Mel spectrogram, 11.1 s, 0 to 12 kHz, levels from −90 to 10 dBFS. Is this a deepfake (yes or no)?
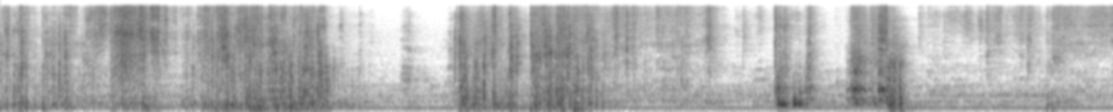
yes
